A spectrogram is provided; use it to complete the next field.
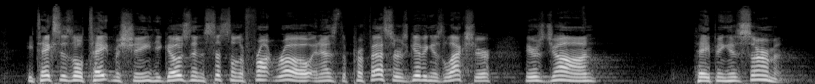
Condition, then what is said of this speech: None; typical speech.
